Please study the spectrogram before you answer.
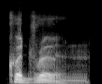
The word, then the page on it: quadroon: British English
